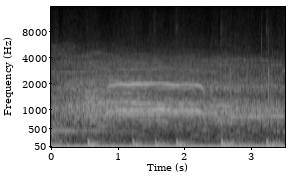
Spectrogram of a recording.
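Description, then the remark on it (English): A large audience of women screams and cheers in a continuous, loud wave, high-pitched shrieks holding steady over the roar while low thumps pulse beneath at a regular beat. “All the ladies scream.”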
